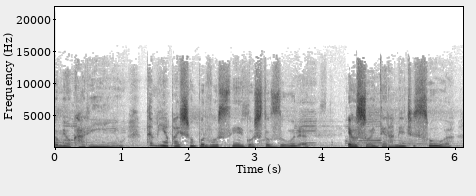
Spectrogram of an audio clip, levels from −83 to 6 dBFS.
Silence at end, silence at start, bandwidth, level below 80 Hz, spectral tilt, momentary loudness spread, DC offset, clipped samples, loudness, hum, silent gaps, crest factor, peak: 0 s; 0 s; 16 kHz; -66 dBFS; -2 dB/octave; 19 LU; under 0.1%; under 0.1%; -21 LUFS; none; none; 24 dB; 0 dBFS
